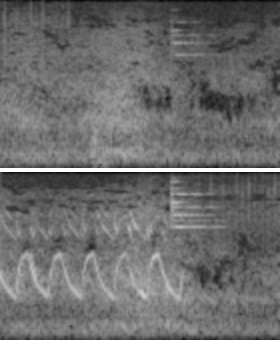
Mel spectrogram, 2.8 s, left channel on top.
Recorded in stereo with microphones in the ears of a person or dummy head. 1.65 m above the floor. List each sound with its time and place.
1.7 s a bell: 45° right (ahead or behind)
